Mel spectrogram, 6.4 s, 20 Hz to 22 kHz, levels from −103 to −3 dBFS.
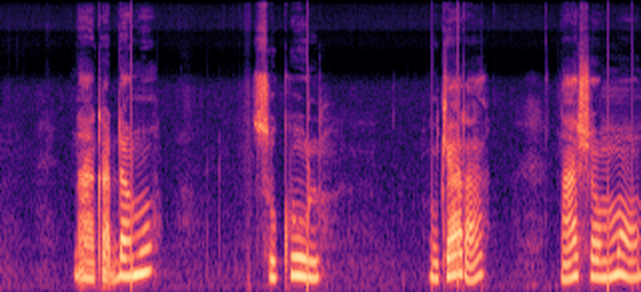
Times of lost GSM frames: none

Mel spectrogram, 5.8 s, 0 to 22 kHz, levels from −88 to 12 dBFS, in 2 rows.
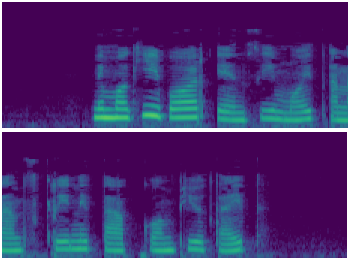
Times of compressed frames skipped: none

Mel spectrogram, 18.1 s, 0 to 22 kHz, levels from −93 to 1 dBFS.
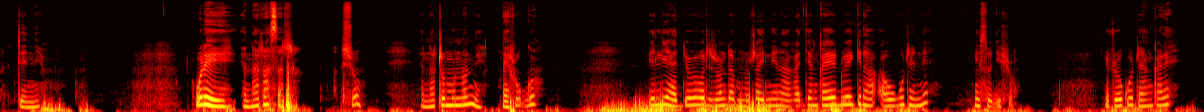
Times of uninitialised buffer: none

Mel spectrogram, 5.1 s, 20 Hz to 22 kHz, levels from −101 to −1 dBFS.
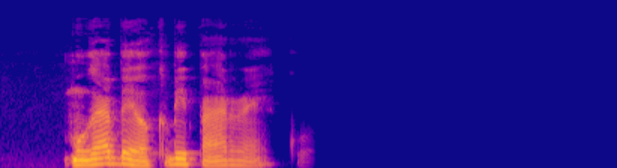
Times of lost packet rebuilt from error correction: none

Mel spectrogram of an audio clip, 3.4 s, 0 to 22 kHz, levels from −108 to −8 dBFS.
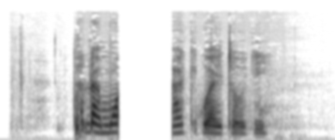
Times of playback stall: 1.19-1.73

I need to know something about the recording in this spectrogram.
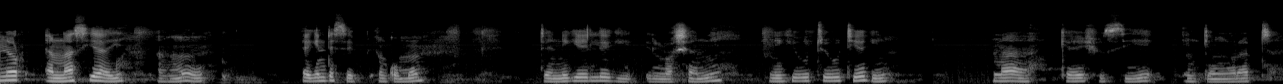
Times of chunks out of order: none

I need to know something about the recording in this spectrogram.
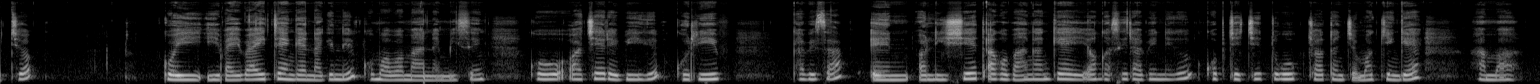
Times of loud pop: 2.21-2.23, 4.24-4.26

